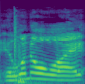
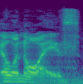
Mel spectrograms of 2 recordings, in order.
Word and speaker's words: Illinois: just like there's no you don't pronounce the s in illinois okay it's not illinois that drives me crazy okay when people are like oh we're thinking about taking a trip over to illinois okay you don't say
